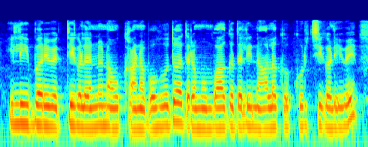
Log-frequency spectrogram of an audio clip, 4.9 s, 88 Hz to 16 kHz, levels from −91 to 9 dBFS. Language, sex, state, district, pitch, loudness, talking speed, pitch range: Kannada, female, Karnataka, Bangalore, 180 Hz, -15 LUFS, 110 wpm, 175-190 Hz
